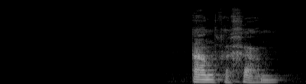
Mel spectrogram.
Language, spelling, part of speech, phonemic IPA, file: Dutch, aangegaan, verb / adjective, /ˈaŋɣəˌɣan/, Nl-aangegaan.ogg
- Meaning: past participle of aangaan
